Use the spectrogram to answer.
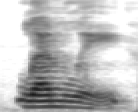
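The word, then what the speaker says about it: Laemmle: Lemley.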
